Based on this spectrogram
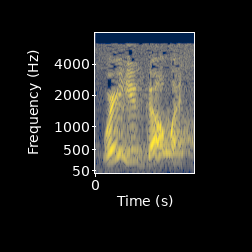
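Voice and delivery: high-pitched, incredulous imitation of a caller; mock bewildered question. Pastor phoning the driver who passed him, mock bewilderment. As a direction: ask it high, as a baffled pastor would.

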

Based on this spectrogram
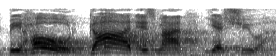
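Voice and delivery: loud, high, ringing reading; proclaimed scripture. Acted. Preacher reading Isaiah twelve to the congregation, ringing proclamation. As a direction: declare the verse to the whole hall.

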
